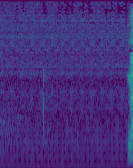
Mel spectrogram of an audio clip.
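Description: Steady low electrical hum, faint, with a tiny tick about two-thirds of a second in. A man's voice starts speaking right at the end.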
